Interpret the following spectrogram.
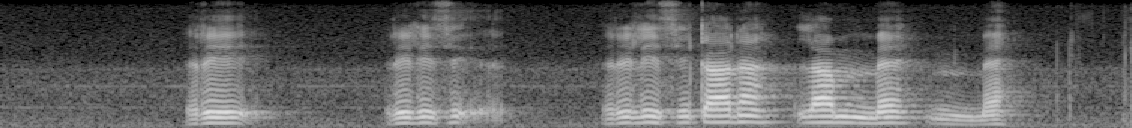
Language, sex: Northern Sotho, male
